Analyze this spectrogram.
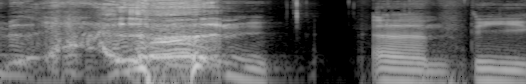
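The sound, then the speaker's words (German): A rough, phlegmy throat clearing with a broad cough-like burst, followed after a short pause by a voice speaking. “Die Gärung in meinem Hals erzeugt Schleim, der Schleim erzeugt Husten, der Husten erzeugt Gärung, Gärung des Schleims im Husten.”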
